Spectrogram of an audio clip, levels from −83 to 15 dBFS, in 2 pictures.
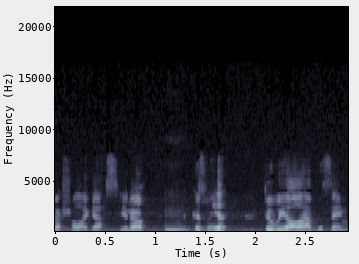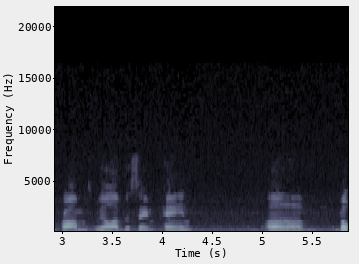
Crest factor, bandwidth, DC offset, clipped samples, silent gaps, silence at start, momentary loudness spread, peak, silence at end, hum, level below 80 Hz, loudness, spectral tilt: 22 dB; 16 kHz; under 0.1%; under 0.1%; none; 0 s; 15 LU; -6 dBFS; 0 s; none; -48 dBFS; -28 LUFS; -5.5 dB/octave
